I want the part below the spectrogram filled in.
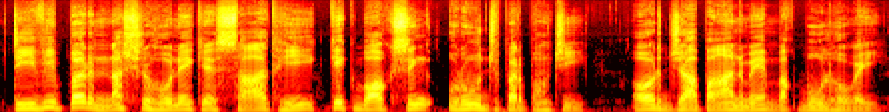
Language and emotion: Urdu, neutral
